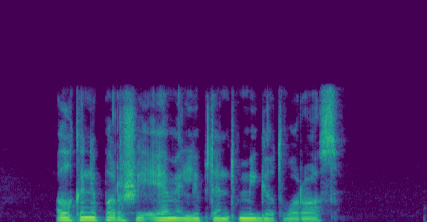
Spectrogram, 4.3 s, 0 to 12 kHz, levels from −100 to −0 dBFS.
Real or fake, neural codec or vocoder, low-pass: real; none; 7.2 kHz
